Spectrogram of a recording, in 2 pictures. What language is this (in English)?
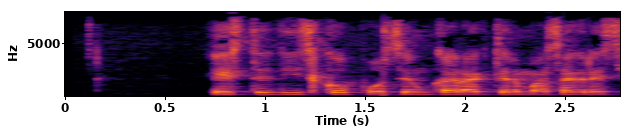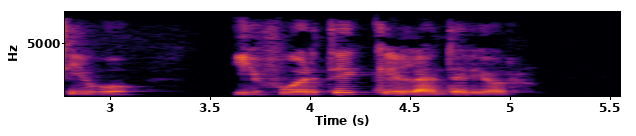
Spanish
